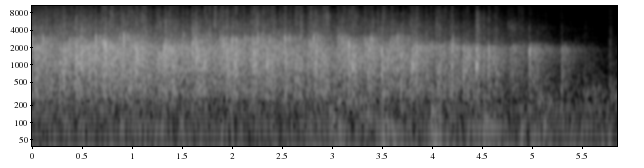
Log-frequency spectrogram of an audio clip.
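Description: Audience applause for award winners at a teaching-excellence award ceremony: dense, steady clapping that holds for several seconds, then thins and fades toward the end.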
